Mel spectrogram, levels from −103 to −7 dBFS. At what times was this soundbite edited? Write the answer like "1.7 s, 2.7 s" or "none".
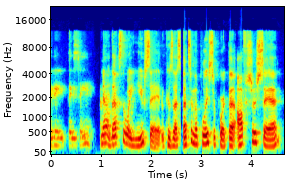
2.6 s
